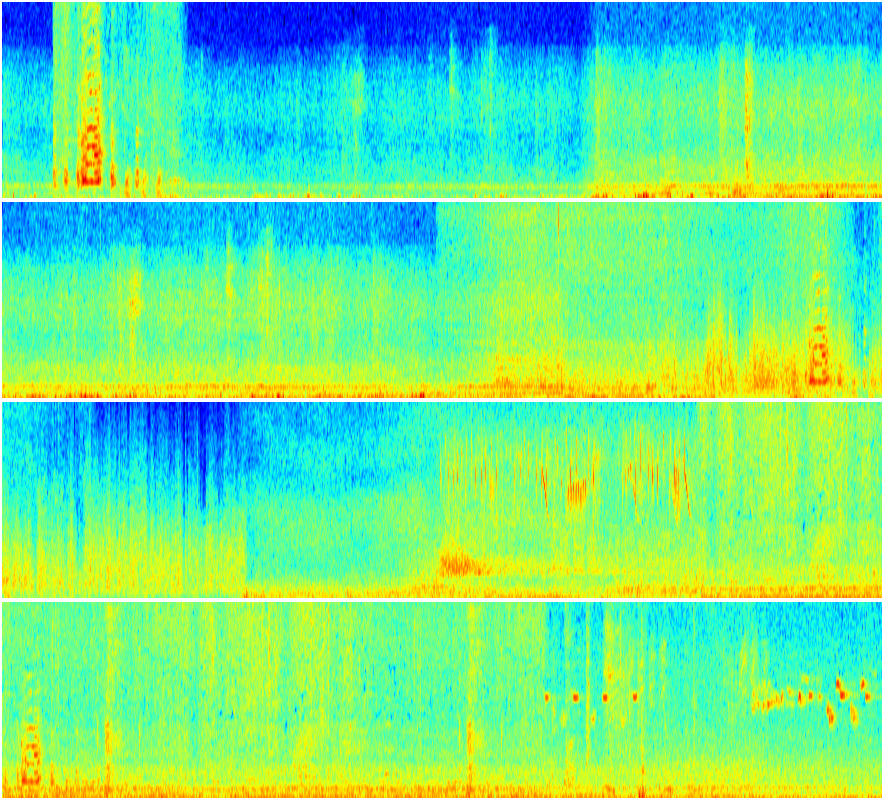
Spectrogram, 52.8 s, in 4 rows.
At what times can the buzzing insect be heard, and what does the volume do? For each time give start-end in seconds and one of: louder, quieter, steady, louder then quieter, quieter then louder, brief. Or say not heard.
0.0-26.0 louder
32.4-52.7 steady.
